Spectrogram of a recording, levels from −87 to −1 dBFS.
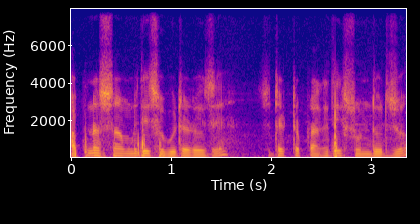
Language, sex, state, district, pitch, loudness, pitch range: Bengali, male, West Bengal, Kolkata, 110 Hz, -23 LUFS, 105-120 Hz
